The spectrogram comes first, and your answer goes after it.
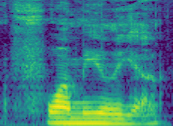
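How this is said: A small 'u' glide follows the f. "you might even get a U with that"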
